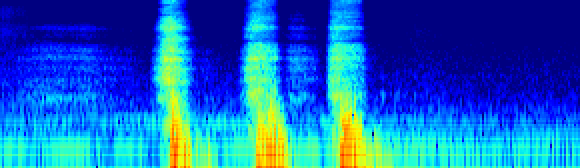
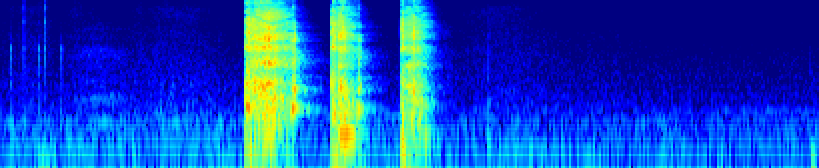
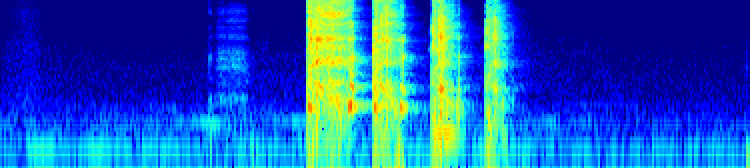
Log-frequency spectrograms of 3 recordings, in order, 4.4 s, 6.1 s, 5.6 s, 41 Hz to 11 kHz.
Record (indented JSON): {
  "exhalation_length": "4.4 s",
  "exhalation_amplitude": 4046,
  "exhalation_signal_mean_std_ratio": 0.35,
  "three_cough_length": "6.1 s",
  "three_cough_amplitude": 13950,
  "three_cough_signal_mean_std_ratio": 0.25,
  "cough_length": "5.6 s",
  "cough_amplitude": 17494,
  "cough_signal_mean_std_ratio": 0.29,
  "survey_phase": "alpha (2021-03-01 to 2021-08-12)",
  "age": "18-44",
  "gender": "Female",
  "wearing_mask": "No",
  "symptom_cough_any": true,
  "symptom_new_continuous_cough": true,
  "symptom_abdominal_pain": true,
  "symptom_fatigue": true,
  "symptom_fever_high_temperature": true,
  "symptom_headache": true,
  "symptom_change_to_sense_of_smell_or_taste": true,
  "symptom_loss_of_taste": true,
  "symptom_onset": "6 days",
  "smoker_status": "Never smoked",
  "respiratory_condition_asthma": false,
  "respiratory_condition_other": false,
  "recruitment_source": "Test and Trace",
  "submission_delay": "1 day",
  "covid_test_result": "Positive",
  "covid_test_method": "RT-qPCR"
}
